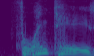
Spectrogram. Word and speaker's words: Fuentes: minute as well um you say more more more better Fuentes you say it like uh like like Daisy Fuentes from the 90s and we're watching MTV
